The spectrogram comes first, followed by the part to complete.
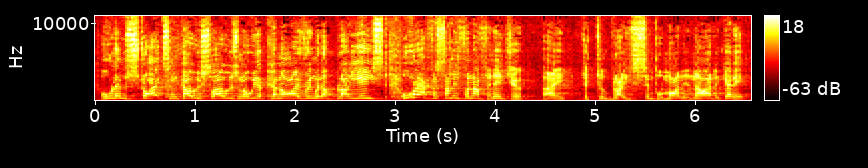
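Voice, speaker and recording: An actor playing a loudmouthed, bigoted, middle-aged working-class man, ranting and swearing in a Cockney accent. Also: very high voice, fast talker. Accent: London Cockney. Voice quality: loud, ranting, swears constantly, tag questions. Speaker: sitcom lead character. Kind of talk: 1960s TV sitcom acting. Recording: noisy old TV soundtrack.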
